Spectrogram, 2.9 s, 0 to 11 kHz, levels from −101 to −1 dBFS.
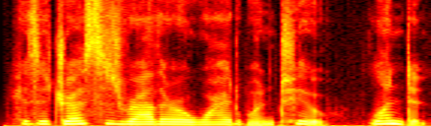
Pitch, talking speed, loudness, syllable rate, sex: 215 Hz, 165 wpm, -16 LUFS, 5.1 syllables/s, female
